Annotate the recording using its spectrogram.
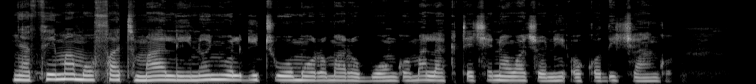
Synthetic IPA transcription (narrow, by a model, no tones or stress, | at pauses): ɲat̪ʰɪmamɔfatmalɪnɔɲwolɡɪtʰwomɔɾɔmaɾɔbwɔŋɡɔmalaktʰɛt͡ʃenɔwat͡ʃɔnɪʔɔkɔd̪ɪt͡ʃaŋɡɔ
